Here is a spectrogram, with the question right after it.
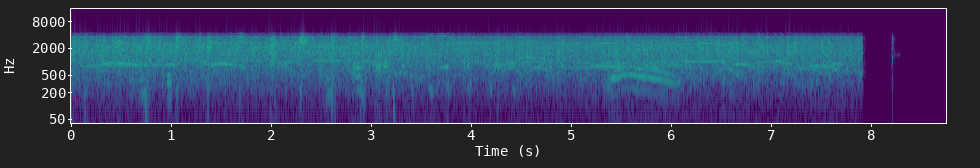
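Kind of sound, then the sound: crowd, audience applause and clapping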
